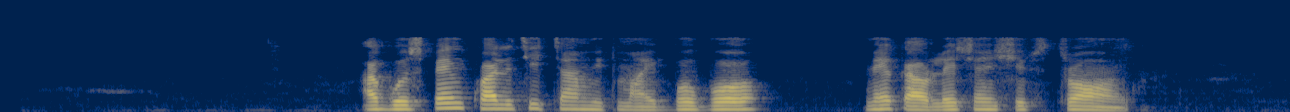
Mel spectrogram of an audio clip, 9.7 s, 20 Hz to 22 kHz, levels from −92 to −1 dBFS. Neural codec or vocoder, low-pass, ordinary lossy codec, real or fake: codec, 16 kHz in and 24 kHz out, 2.2 kbps, FireRedTTS-2 codec; 5.4 kHz; none; fake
